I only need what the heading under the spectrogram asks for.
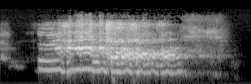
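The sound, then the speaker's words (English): A person's voice does a loud horse whinny, one sustained wavering neigh lasting about a second and a half before trailing off, with nothing else around it. “Are you concerned by what you heard there, that your friend that you've known for so long and the champ is morphing into a horse?”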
